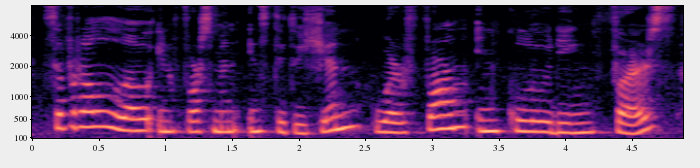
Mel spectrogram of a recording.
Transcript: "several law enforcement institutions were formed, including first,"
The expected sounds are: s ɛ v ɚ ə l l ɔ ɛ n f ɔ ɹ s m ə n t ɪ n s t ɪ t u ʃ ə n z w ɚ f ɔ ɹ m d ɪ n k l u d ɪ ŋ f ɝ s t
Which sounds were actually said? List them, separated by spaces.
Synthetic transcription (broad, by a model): s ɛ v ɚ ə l l ɔ ɛ n f ɔ ɹ s m ə n t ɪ n s t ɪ t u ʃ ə n w ɚ f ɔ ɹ m ɪ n k l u d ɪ ŋ f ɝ s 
